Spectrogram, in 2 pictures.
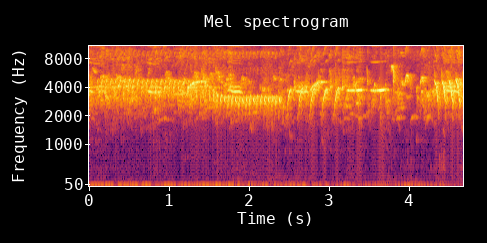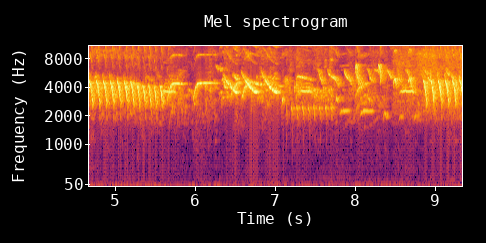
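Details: Caged male canary with his family, delivering a rich, fast song: buzzy rolling trills alternate with sweeping whistled phrases and dense chattering runs, scarcely pausing across nine seconds.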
